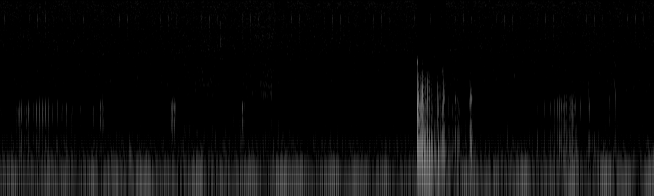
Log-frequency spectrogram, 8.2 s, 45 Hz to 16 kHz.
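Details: Japanese woman after 16 hours without food, growling began after drinking mineral water, recorded with the device held directly over the stomach: low gurgles and a loud squealing burst of rumbling, hunger borborygmi.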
